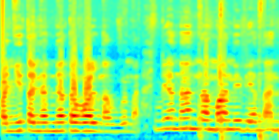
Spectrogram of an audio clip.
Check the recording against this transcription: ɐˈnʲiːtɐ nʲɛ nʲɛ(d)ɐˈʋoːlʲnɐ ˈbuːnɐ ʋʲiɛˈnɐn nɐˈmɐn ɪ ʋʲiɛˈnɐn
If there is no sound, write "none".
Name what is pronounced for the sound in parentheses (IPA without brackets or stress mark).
d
